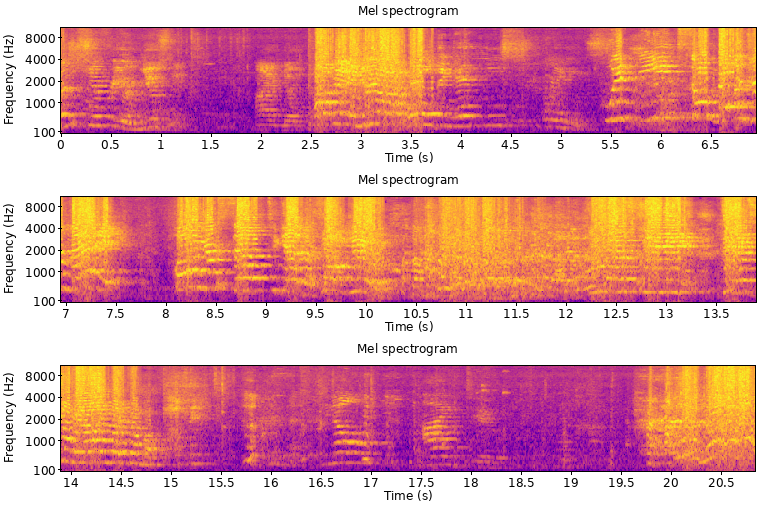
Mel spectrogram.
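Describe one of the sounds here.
A young man shouts with animation in a large hall.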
